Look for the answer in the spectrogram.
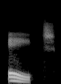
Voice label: "H", female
